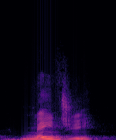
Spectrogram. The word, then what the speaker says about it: Magi: They were Magi. That's the correct pronunciation of Magi.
